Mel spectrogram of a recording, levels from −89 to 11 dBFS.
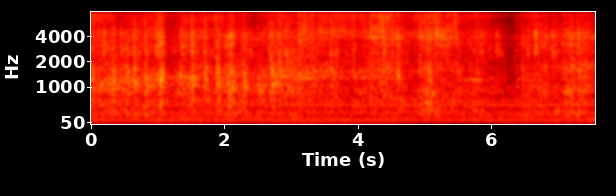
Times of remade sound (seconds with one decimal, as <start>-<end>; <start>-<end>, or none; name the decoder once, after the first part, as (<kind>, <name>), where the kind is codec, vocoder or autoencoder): none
